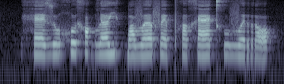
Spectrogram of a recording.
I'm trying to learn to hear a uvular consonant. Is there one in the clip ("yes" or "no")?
yes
